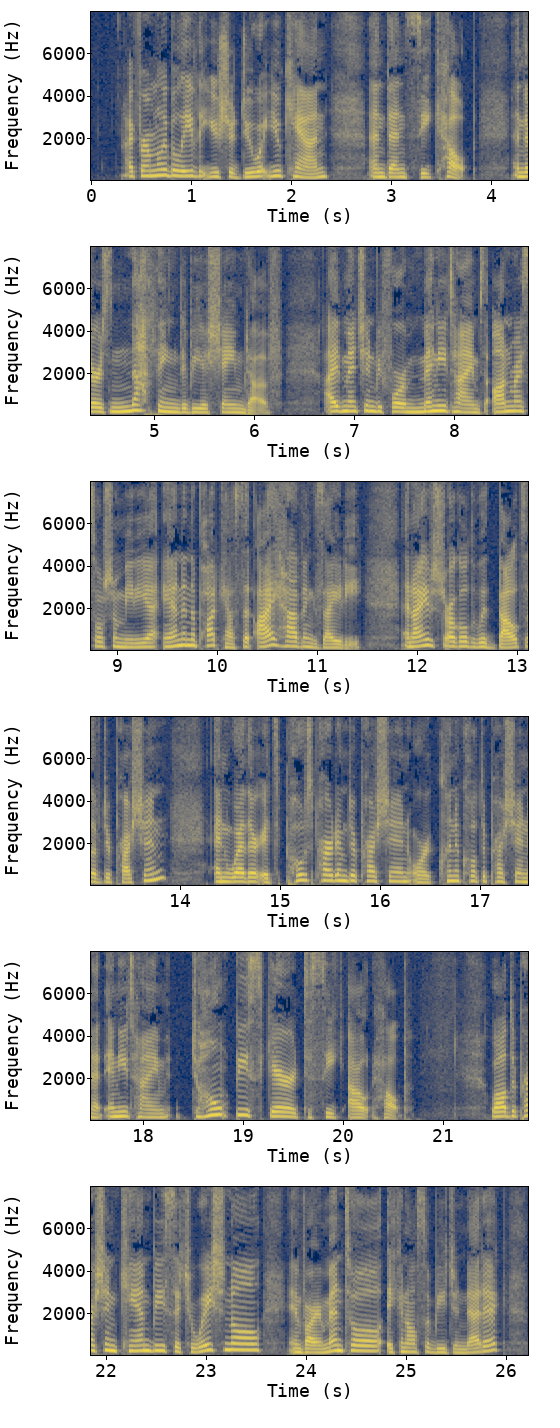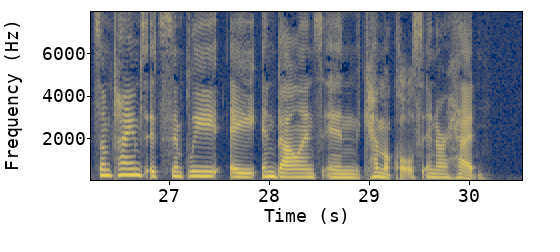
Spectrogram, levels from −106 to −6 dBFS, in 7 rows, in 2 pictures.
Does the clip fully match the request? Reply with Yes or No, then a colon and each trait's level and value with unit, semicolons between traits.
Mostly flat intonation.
No: average, 4.8 semitones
